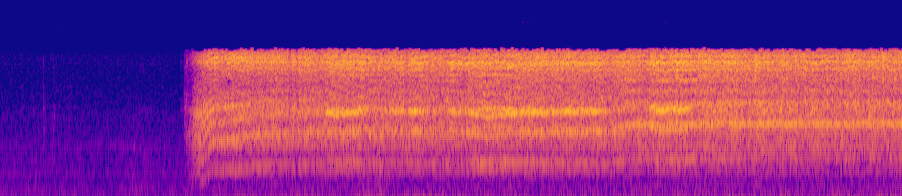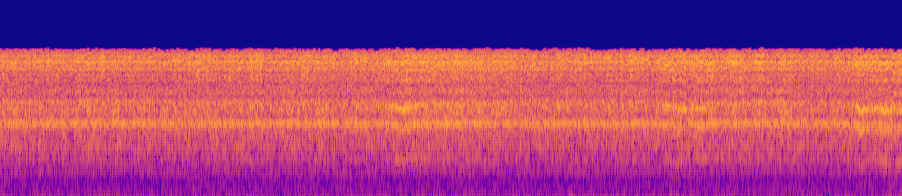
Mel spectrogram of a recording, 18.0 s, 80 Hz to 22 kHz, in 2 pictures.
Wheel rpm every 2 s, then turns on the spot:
0, 120, 200, 210, 230, 230, 230, 230, 230.
none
